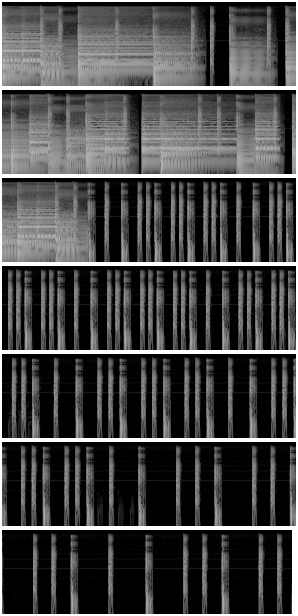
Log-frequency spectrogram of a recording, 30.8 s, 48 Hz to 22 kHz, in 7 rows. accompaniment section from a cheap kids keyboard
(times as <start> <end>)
0.0 10.2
